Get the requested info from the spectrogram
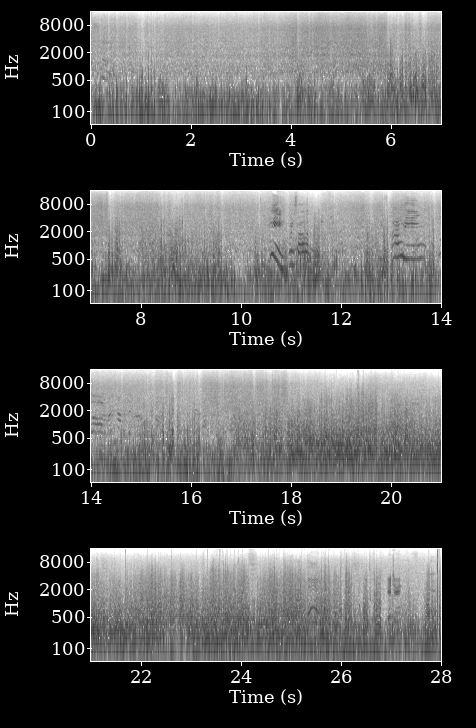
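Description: Wind buffeting the microphone over the steady wash of ocean surf breaking on the rocks.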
